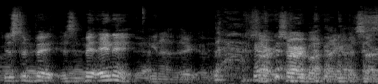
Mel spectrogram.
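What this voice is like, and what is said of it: Non-local regional accent. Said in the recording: “I'm not from around here. From my accent”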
